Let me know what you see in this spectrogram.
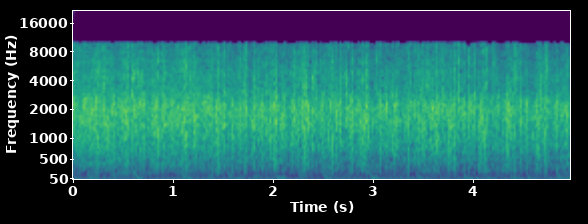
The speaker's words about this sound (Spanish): Dos nuevas víctimas que hoy han sido recordadas con 5 minutos de silencio en la localidad al mediodía y donde solo los aplausos al final han logrado romperlo.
